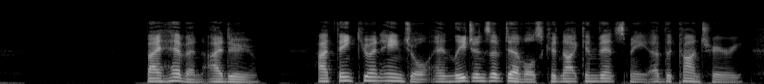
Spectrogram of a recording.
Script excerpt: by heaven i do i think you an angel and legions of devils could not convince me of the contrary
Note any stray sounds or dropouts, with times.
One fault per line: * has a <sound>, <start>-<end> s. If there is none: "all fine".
all fine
